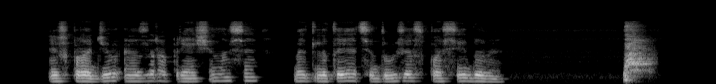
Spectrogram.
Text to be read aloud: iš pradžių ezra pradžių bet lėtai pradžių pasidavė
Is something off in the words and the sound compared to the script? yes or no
yes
